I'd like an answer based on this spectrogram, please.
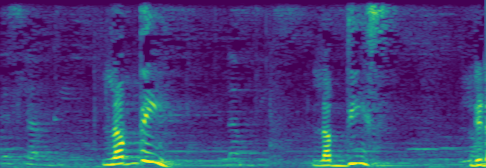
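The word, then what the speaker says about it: Labdhi: Hi, my name is Labdi. Labdi. Labdi. Labdi's. Did I? Labdi. It's a very difficult name. Labdi. Spell it out.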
